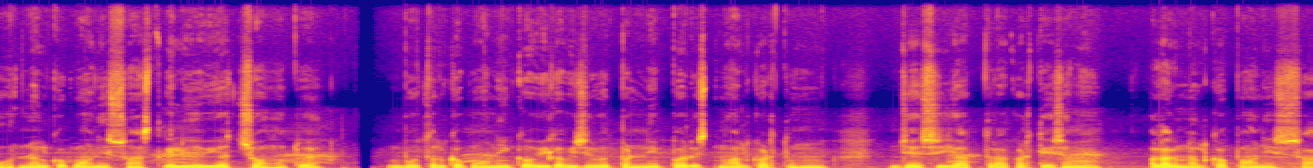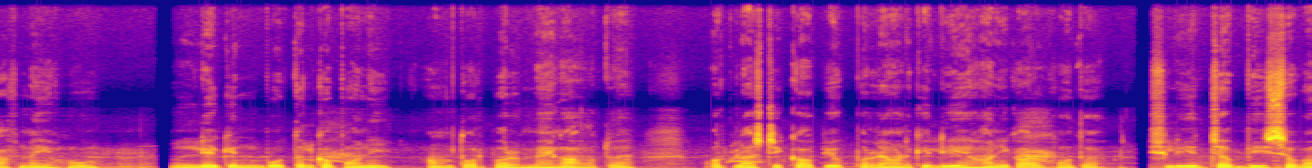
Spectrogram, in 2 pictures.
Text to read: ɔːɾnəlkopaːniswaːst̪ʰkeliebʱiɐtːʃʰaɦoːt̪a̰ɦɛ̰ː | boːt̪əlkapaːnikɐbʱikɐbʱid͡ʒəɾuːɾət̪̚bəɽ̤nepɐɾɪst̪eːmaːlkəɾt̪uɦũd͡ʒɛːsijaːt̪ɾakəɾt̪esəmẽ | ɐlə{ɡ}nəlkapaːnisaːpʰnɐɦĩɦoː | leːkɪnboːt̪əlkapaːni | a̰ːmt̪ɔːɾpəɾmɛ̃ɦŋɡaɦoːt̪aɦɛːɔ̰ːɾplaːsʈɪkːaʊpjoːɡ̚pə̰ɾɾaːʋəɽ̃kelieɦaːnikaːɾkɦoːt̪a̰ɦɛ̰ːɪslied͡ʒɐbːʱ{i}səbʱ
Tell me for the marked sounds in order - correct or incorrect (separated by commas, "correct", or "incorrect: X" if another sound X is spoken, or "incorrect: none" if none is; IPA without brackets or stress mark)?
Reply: correct, correct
